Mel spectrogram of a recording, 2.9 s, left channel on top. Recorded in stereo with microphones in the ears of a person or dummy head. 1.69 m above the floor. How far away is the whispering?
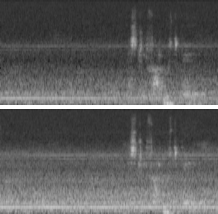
About 3 m.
